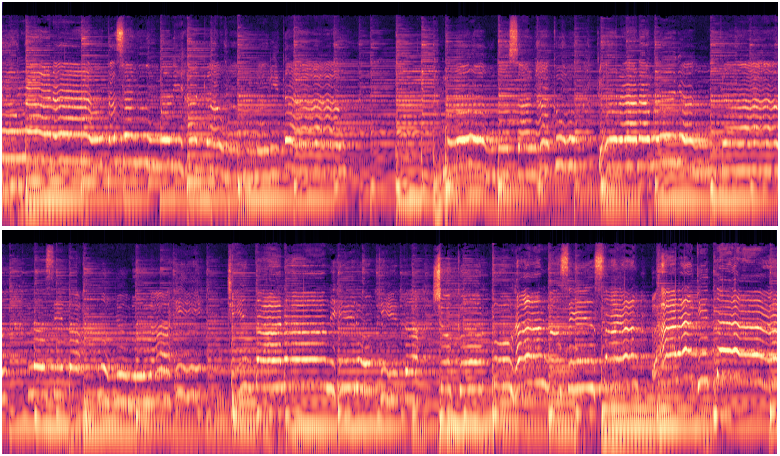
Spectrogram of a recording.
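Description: A man singing a Malay ballad with vibrato, accompanying himself on a strummed acoustic guitar.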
